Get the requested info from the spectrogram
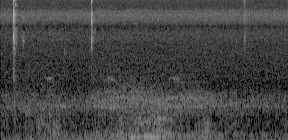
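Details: An exhausted male Boston Terrier snores softly after destroying his teddy, a low, rumbling breath that swells and fades.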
